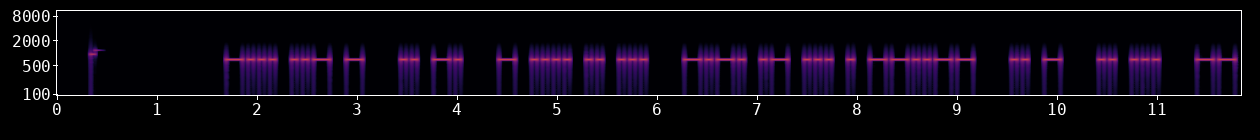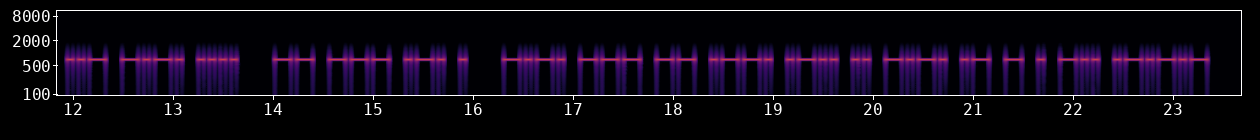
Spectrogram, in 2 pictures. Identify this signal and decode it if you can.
Morse code, heard as a keyed tone, about 22 wpm, 700 Hz. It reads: BUT IN THIS CASE, IT IS MUCH MORE COMPLICATED.
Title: Sentences from Top 1200 Words 22wpm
